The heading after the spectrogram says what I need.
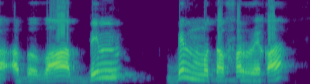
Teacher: نون تنوین کے بعد میم آئی ہے تو نون نہیں پڑھا جائے گا، میم پڑھا جائے گا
